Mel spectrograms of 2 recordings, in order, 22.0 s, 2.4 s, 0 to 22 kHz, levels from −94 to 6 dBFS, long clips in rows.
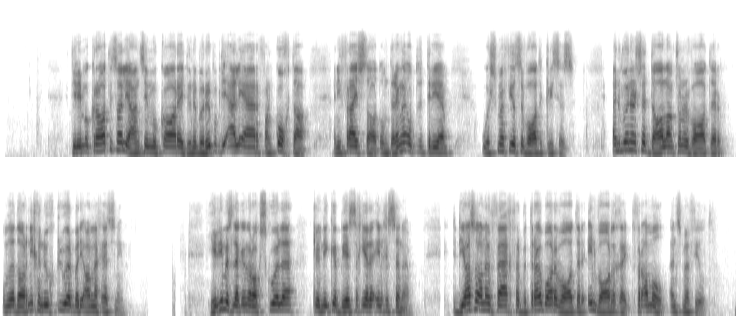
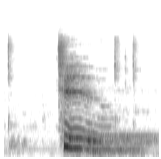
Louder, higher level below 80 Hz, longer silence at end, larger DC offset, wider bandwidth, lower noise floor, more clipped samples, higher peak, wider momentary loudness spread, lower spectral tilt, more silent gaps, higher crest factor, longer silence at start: about the same, -25 LUFS vs -25 LUFS; first, -66 dBFS vs -82 dBFS; second, 0 s vs 0.3 s; neither; about the same, 9.4 kHz vs 9.2 kHz; first, -82 dBFS vs -71 dBFS; neither; about the same, -8 dBFS vs -8 dBFS; second, 11 LU vs 23 LU; first, -6.5 dB/octave vs -4 dB/octave; neither; about the same, 18 dB vs 20 dB; first, 1.05 s vs 0.85 s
